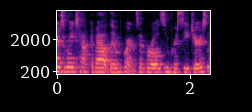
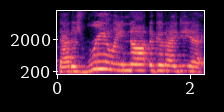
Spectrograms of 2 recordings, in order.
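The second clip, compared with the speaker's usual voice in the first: chicks warning louder; 4 semitones higher, 6 dB louder than usual. Retold or imitated. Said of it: "they're like".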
